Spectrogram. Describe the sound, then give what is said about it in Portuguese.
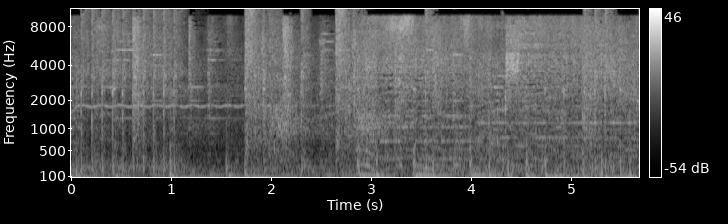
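Rifle and shotgun gunfire in a dense, continuous barrage of loud, sharp cracks and heavy booms that overlap with no real pauses. “é tiro de fuzil, escopeta e matraca.”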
